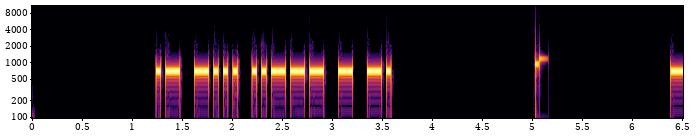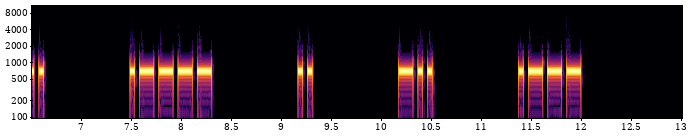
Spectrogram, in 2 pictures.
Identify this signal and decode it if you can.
Morse code, heard as a keyed tone, about 25 wpm, spaced as for 13 wpm, 700 Hz. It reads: AB2TN N1IDJ
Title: USA Call Signs - 5 Characters - 6x Character Spacing - 25wpm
